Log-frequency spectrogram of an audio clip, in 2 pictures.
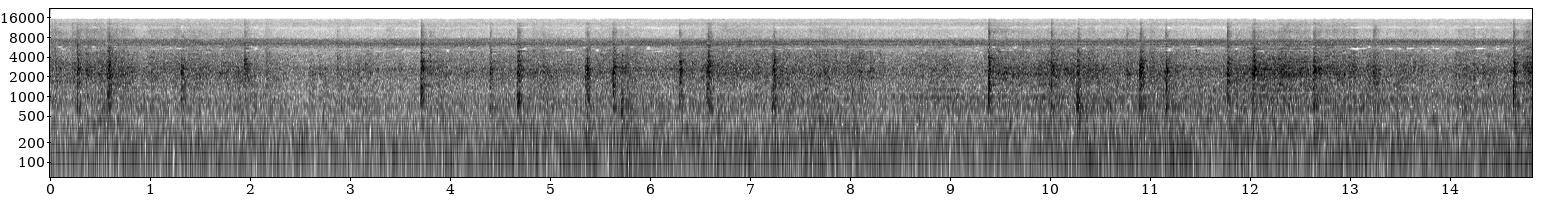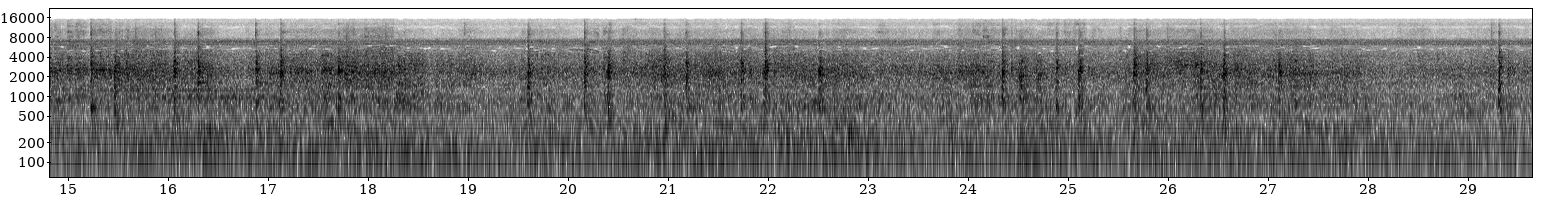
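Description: Freight train wagons rolling past, their steel wheels clicking rhythmically over rail joints in a steady loud rumble. There is a faint wheel squeal around the middle.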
